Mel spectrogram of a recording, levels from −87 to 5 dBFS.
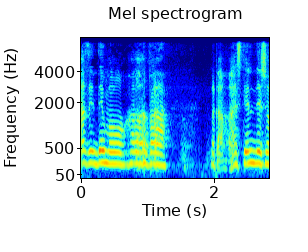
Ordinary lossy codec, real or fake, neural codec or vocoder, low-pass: none; fake; codec, 16 kHz, 1.1 kbps, Voila-Tokenizer; 7.2 kHz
